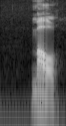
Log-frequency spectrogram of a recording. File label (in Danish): portugisisk mal; [malˠ]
